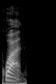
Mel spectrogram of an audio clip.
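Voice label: "guan", Mandarin pinyin, neutral tone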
